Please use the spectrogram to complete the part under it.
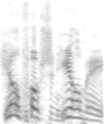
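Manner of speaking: high, screamed little-creature voice. Acting out a pet creature screaming at its owner: imitating a screaming ferret. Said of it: "starts screaming at me".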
